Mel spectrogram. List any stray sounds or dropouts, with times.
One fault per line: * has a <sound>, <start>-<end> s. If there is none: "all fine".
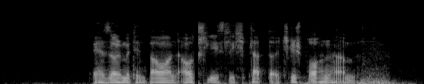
* has a dropout, 1.9-2.0 s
